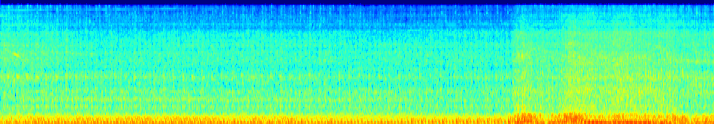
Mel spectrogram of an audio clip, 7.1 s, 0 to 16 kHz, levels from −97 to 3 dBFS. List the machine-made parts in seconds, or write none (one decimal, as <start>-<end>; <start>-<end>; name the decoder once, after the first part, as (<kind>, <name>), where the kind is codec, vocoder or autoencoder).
none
